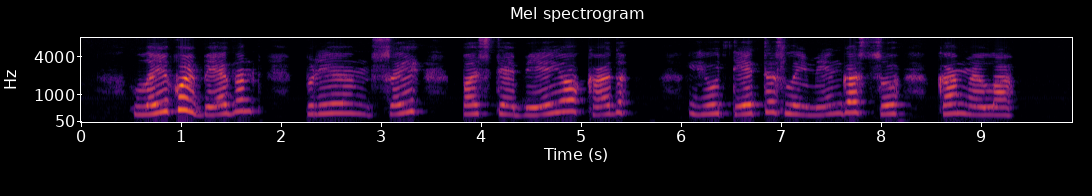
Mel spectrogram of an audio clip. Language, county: Lithuanian, Telšiai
